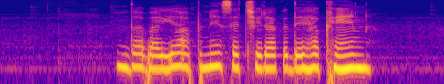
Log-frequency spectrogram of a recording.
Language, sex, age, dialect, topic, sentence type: Magahi, female, 60-100, Central/Standard, agriculture, question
